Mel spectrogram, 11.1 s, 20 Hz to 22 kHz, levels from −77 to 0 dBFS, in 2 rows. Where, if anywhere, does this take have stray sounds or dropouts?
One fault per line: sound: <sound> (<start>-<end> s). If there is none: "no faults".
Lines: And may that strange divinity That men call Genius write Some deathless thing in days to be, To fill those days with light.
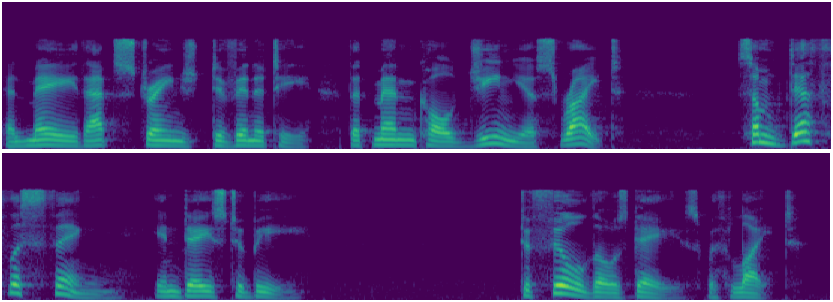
no faults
